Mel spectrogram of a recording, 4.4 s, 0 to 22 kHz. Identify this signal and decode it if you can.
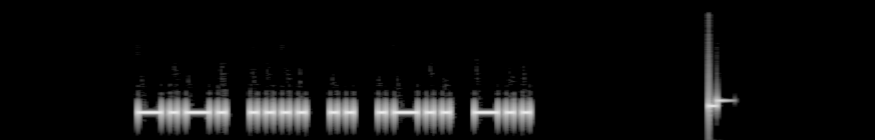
Morse code, heard as a keyed tone, about 29 wpm, 700 Hz. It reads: CHILD
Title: Sets of 5 Words Encore - New Word Drill - 30wpm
